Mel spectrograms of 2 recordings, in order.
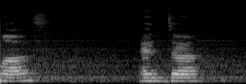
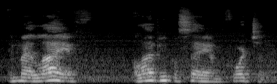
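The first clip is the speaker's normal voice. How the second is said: usual speaking voice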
